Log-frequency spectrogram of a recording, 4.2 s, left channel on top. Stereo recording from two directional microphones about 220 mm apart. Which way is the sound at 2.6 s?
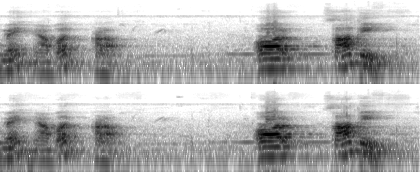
40° right (ahead or behind).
